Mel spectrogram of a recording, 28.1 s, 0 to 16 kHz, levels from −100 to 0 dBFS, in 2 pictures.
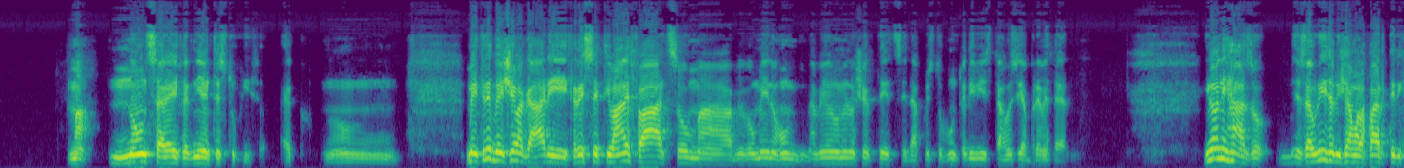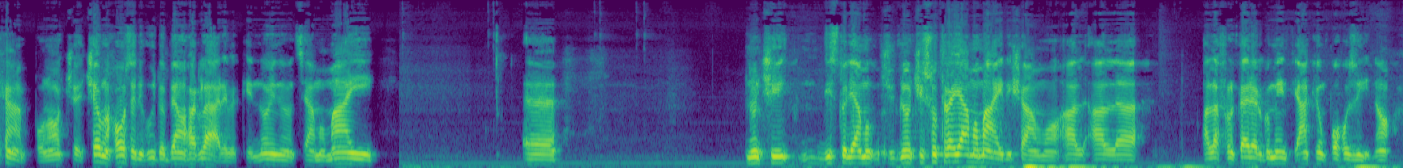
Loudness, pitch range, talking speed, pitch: -17 LUFS, 115-170 Hz, 150 wpm, 125 Hz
